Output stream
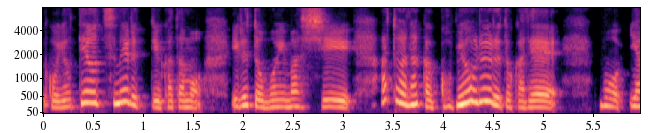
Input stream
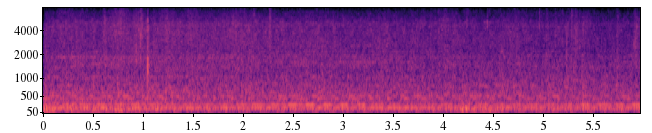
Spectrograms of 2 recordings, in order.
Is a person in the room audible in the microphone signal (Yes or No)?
No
